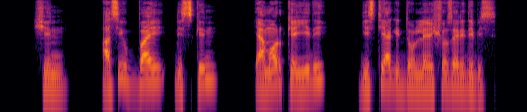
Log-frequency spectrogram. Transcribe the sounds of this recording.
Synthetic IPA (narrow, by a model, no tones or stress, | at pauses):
ʃɪn | ʔɐsɪʊbːɐjɗɪskːɪn | ʔjɐmɔɾkːɛjɪd̪ɪ | ɡɪst̪ːɪjaːɡɪd̪ːɔnle̞ːʃːɔzɛɾɪd̪ɪbɪs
